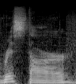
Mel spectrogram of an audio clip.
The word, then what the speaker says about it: Ristar: Someone corrected me last week saying I was saying it wrong. It's but Ristar, not Rystar.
